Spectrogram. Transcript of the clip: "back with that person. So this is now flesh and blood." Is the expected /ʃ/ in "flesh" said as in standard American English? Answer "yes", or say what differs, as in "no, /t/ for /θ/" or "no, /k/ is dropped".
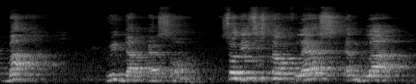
no, /s/ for /ʃ/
